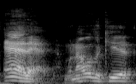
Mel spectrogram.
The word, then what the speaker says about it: AT-AT: But it's AT-AT. When I was a kid, it's always AT-AT.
